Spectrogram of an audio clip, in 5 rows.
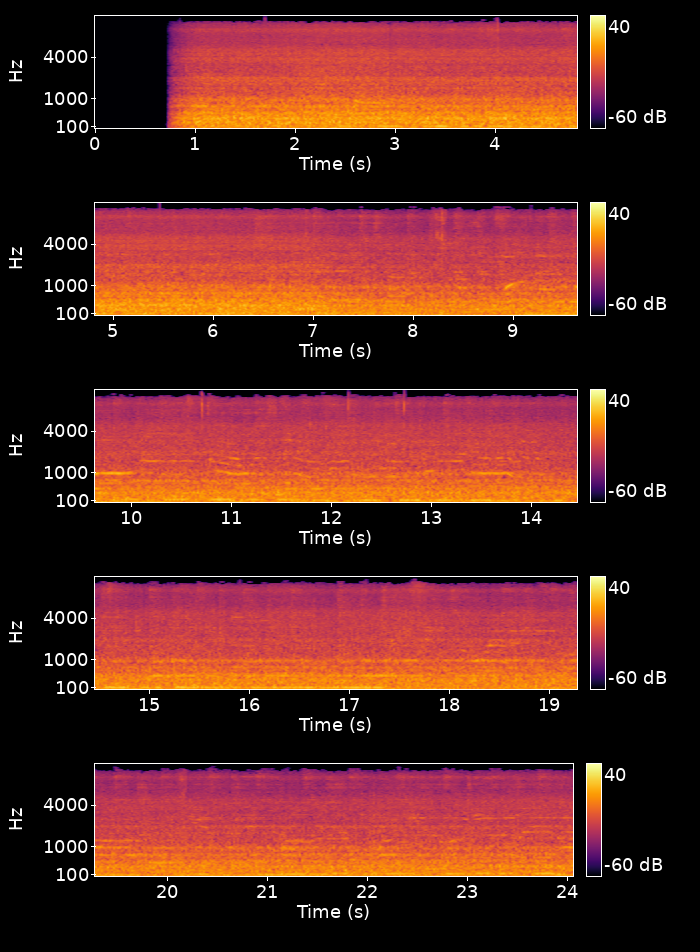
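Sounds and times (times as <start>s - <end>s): car engine hum: 0.8s - 24.0s
tyre noise on wet road: 0.8s - 24.0s.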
